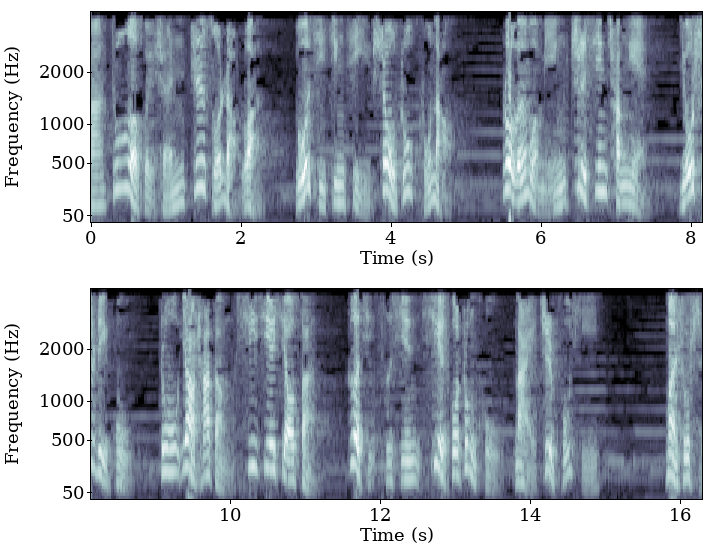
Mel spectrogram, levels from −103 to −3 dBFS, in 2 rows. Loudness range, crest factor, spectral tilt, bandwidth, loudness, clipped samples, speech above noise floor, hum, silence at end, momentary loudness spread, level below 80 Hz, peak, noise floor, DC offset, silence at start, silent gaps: 5 LU; 18 dB; -9.5 dB/octave; 4 kHz; -18 LUFS; under 0.1%; 35 dB; none; 0 s; 16 LU; -54 dBFS; 0 dBFS; -53 dBFS; under 0.1%; 0 s; none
